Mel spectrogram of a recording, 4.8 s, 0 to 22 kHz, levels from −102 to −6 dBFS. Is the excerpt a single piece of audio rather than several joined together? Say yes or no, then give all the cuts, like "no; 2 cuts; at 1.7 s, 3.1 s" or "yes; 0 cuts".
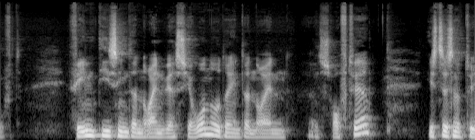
yes; 0 cuts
